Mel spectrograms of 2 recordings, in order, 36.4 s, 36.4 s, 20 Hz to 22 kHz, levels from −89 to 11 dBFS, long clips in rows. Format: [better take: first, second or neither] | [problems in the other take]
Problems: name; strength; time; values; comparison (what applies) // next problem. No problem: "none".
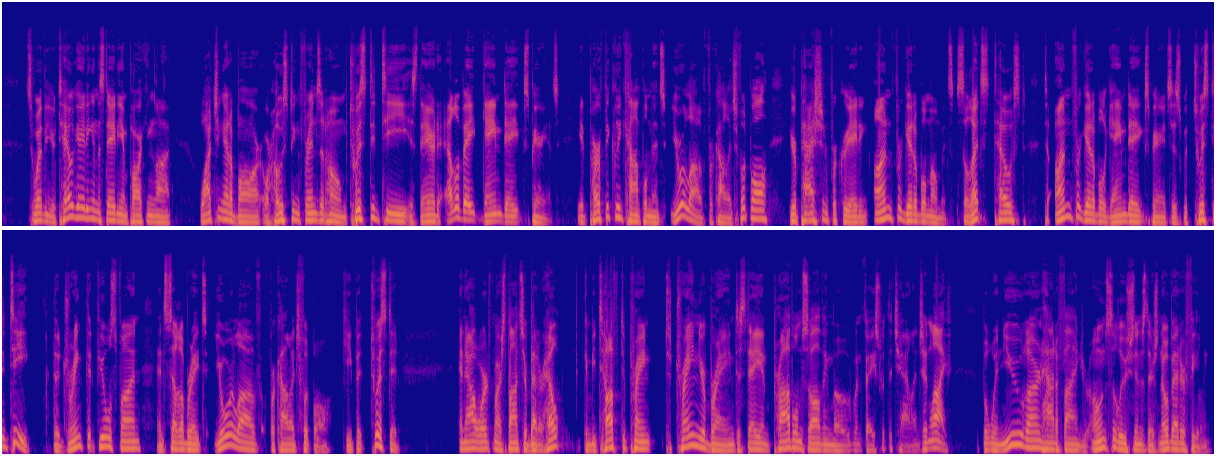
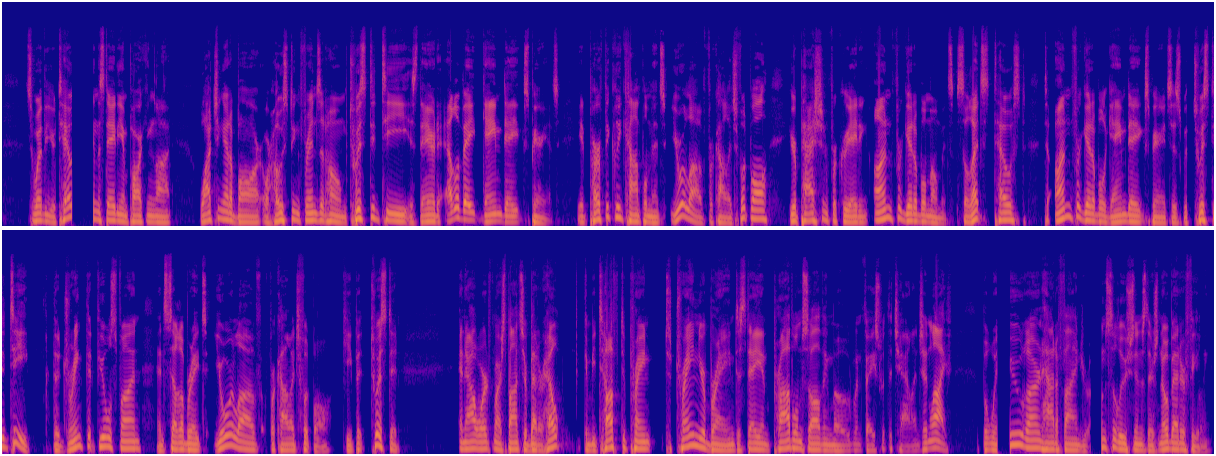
first | audio cutting out; at 1 s, at 33 s and at 35 s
